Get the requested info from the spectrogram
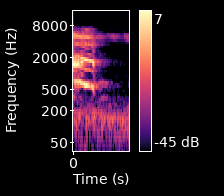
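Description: A rooster's crow, heard only at its harmonic-rich final note, which drops sharply and cuts off, followed by a faint hiss.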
